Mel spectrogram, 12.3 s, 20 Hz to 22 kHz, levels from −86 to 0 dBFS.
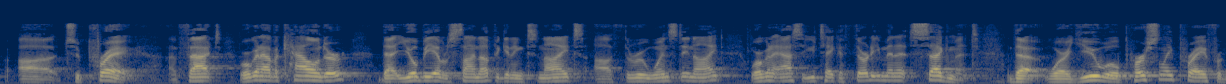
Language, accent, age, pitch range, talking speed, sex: English, American, 40-59, 110-145 Hz, 200 wpm, male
